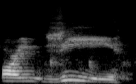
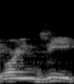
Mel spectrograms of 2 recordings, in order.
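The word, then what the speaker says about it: 오렌지: So the Korean word for orange is actually orangey. They'll say orangey because they pronounce the silent E.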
